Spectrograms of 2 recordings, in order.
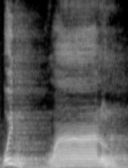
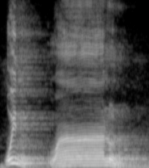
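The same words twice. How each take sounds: No difference in how they are said.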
